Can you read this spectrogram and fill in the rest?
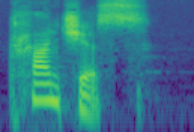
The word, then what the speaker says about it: conscious: Saw's question has to do with the difference between conscience, C-O-N-S-C-I-E-N-C-E, and conscious, C-O-N-S-C-I-O-U-S. Conscience versus conscious. You note a slight difference in the pronunciation. Conscience, conscious.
